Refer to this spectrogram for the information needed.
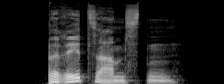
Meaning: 1. superlative degree of beredsam 2. inflection of beredsam: strong genitive masculine/neuter singular superlative degree
- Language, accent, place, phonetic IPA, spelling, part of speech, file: German, Germany, Berlin, [bəˈʁeːtzaːmstn̩], beredsamsten, adjective, De-beredsamsten.ogg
